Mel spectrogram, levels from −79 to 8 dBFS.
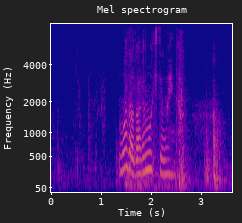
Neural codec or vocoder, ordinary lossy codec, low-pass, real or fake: none; none; none; real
